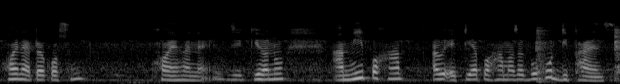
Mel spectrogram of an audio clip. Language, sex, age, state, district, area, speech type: Assamese, female, 30-45, Assam, Charaideo, urban, spontaneous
